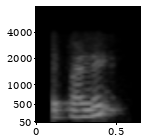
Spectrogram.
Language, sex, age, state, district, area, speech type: Telugu, male, 18-30, Telangana, Nizamabad, urban, conversation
